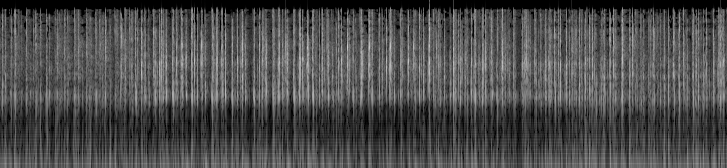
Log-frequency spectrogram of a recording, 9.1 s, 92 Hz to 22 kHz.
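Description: Fingertips click the triggers and tap across the back of a black, hollow plastic PS3 game controller. A rapid, dense stream of sharp, dry plastic clicks and taps runs steadily for about nine seconds, with a bright, hollow tone centered near 1 kHz.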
